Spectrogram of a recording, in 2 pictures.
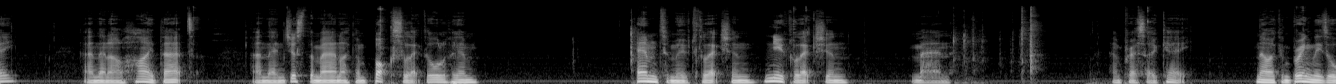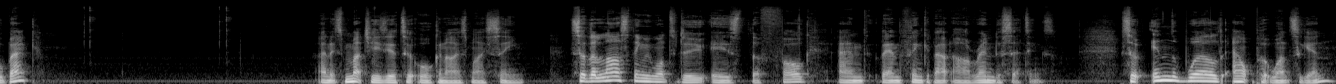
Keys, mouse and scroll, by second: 1.8 click, 2.8-3.3 drag, 6.2 m, 12.1-12.9 scroll up 1, 12.9 click, 16.6-17.0 scroll down 2, 17.0-26.7 middle drag.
